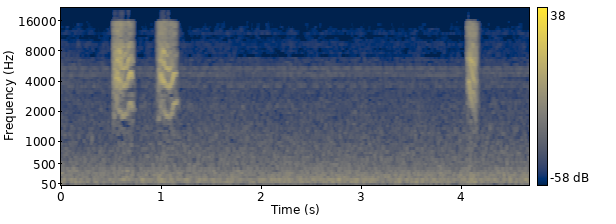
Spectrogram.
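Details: Female papa-capim seedeater calling to excite males: three short, sharp high chips, two close together near the start and one more after a pause of about three seconds, over a faint steady hiss.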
